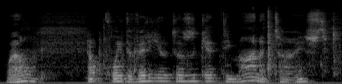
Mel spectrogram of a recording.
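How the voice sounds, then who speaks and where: A man doing soft, improvised ASMR roleplay as a bumbling, friendly doctor, rambling and apologetic in a scatterbrained way. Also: mid-range voice, fairly even intonation, moderate pace, background noise. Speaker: ASMR performer playing a doctor.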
